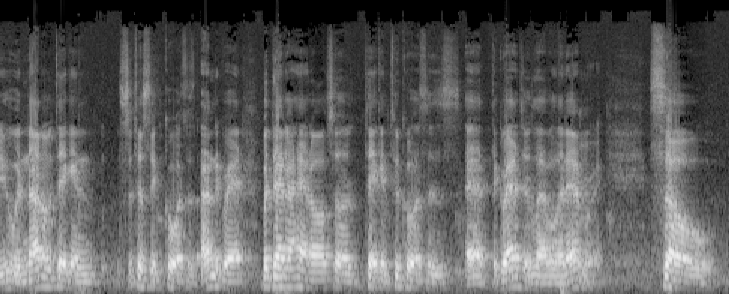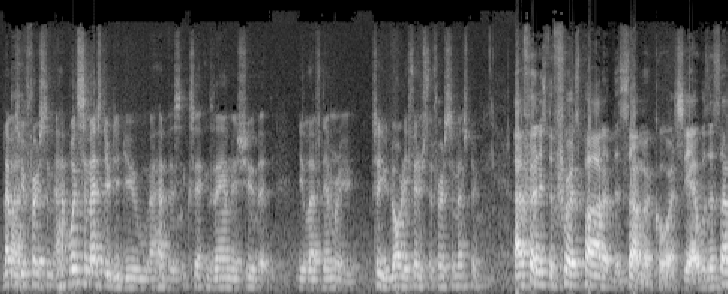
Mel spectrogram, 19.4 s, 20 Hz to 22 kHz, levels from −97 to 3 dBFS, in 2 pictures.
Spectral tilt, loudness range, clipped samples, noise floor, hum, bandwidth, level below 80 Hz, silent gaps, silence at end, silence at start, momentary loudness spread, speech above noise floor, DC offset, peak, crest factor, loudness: -4.5 dB/octave; 7 LU; 0.1%; -38 dBFS; none; 16 kHz; -52 dBFS; none; 0 s; 0 s; 13 LU; 25 dB; under 0.1%; 0 dBFS; 14 dB; -13 LUFS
